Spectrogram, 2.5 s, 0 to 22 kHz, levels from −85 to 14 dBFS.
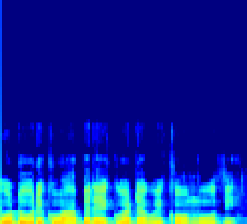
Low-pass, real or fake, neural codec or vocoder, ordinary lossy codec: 9.9 kHz; fake; vocoder, 22.05 kHz, 80 mel bands, Vocos; none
